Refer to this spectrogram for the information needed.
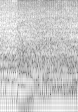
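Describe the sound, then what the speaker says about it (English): A lawn mower cutting grass runs close by as a loud, steady engine drone, its pitch dropping slightly a moment after it starts. "Normally mowing the lawn is my job"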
